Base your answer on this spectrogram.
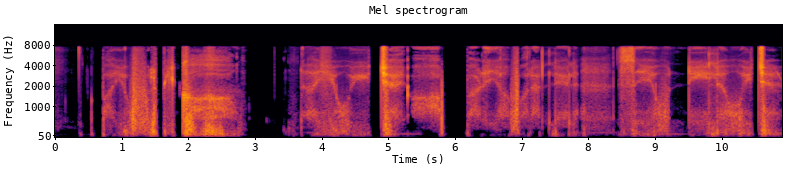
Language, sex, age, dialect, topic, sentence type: Maithili, male, 18-24, Bajjika, agriculture, statement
